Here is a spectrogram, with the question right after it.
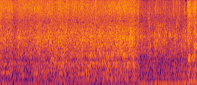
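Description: Water gushes steadily into a cooking pot for a curry with potatoes, a continuous close, loud pour with a slight change near the end.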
